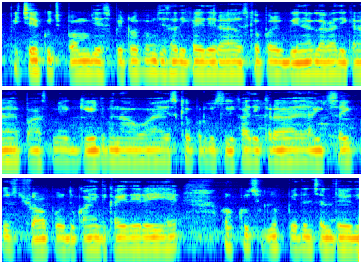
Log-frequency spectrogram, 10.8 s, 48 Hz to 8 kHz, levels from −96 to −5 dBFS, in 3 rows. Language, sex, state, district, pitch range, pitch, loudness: Hindi, male, Bihar, Darbhanga, 105-110 Hz, 110 Hz, -37 LUFS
